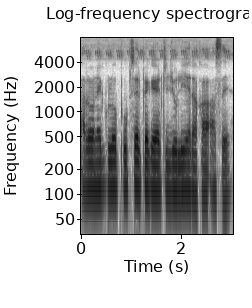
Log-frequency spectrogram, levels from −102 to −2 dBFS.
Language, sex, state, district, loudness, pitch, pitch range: Bengali, male, Assam, Hailakandi, -17 LUFS, 115 Hz, 110-120 Hz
